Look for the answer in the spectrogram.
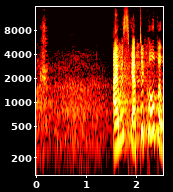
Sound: laughter

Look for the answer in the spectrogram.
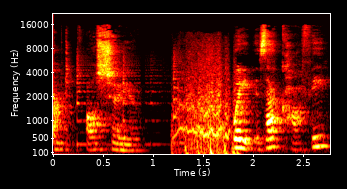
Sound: record scratch

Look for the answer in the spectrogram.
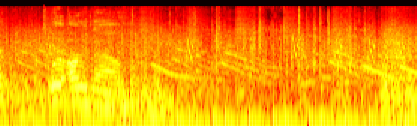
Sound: gunfire continues

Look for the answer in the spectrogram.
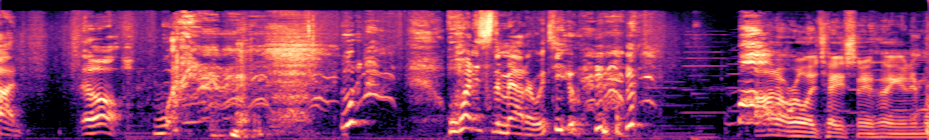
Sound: laughs

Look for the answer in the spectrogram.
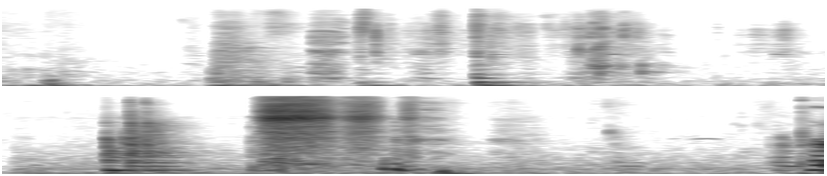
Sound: panting, sniffing; laughing

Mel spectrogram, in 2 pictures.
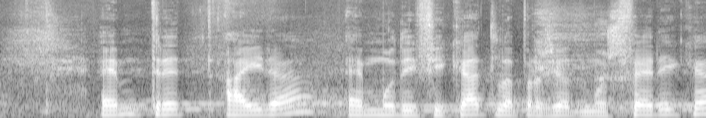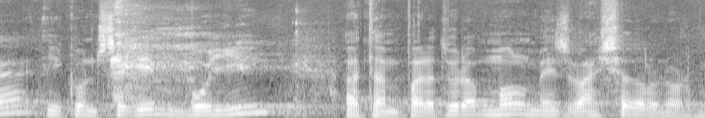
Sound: speaking catalan

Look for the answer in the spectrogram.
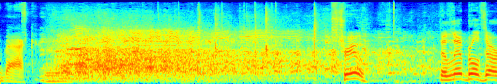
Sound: audience laughter

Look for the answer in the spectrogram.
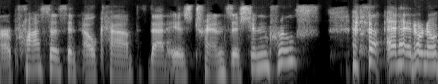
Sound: laughs

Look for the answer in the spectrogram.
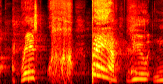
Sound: blows

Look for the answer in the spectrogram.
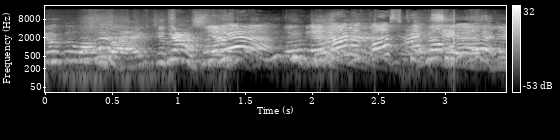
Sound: shouts of support

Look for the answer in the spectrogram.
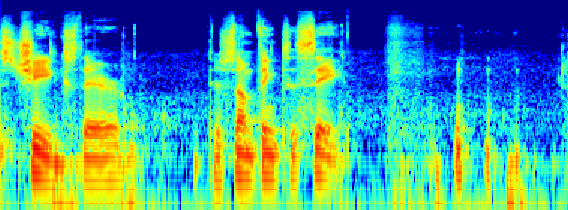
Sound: laughs

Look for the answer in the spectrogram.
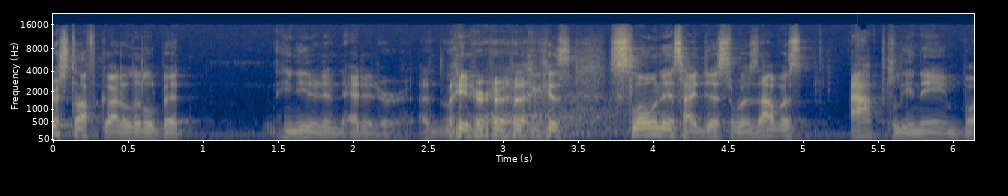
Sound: laughter

